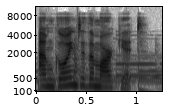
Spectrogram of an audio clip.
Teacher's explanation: Notice how the stress falls on going.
